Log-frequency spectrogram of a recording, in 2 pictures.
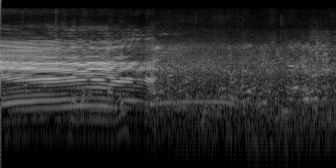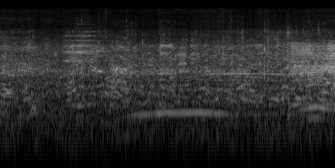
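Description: Sahiwal Burma breed calf at a busy cattle market, a loud drawn-out moo at the start, then another lower call amid crowd noise and nearby voices talking.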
